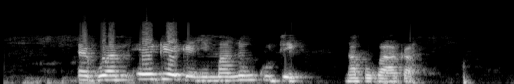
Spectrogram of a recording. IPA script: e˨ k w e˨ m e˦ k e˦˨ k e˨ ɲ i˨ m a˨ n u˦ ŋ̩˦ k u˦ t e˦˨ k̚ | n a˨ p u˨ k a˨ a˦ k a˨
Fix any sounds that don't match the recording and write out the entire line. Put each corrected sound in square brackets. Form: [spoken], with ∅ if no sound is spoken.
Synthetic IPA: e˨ k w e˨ m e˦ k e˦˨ k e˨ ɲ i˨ m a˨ n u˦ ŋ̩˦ k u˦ t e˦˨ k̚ | n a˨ p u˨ k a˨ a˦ k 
